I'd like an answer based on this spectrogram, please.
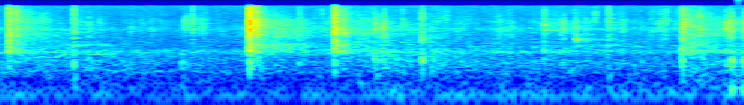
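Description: Badminton rackets striking a shuttlecock in a rally: several sharp hits a second or so apart, the loudest a little under two seconds in, with court shoes squeaking and steady hall noise underneath.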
